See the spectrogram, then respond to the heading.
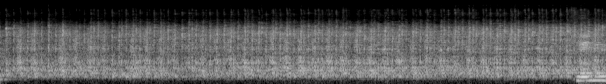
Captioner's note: white Noise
